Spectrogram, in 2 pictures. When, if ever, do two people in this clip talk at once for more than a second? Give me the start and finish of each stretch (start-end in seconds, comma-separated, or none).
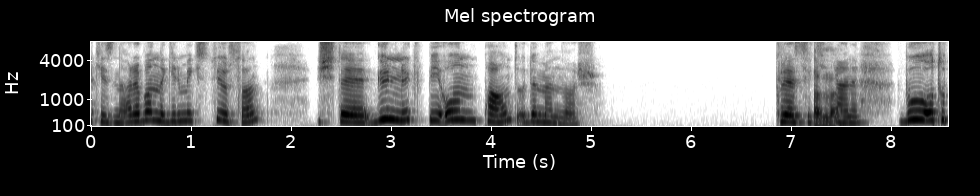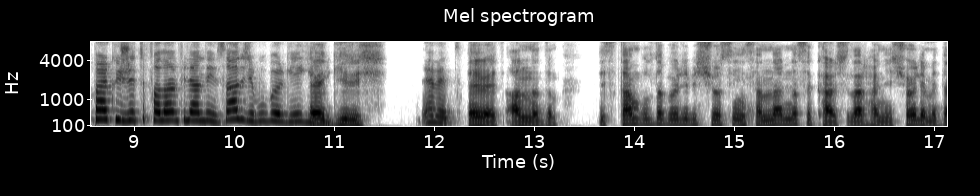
none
